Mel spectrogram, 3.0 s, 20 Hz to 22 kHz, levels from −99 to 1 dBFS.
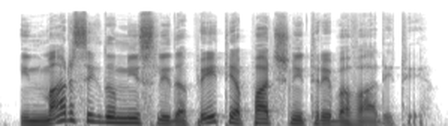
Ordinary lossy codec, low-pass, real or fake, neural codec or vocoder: none; 14.4 kHz; real; none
